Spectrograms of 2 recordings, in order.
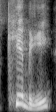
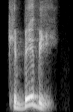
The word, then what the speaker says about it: Kibibi: I was convinced It was Kibby. And now I see you've written it's Kibibi.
